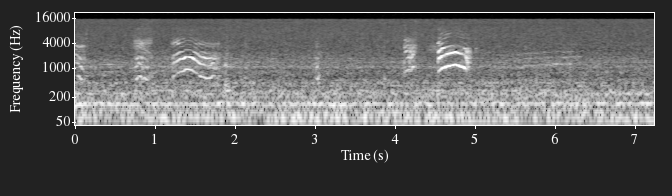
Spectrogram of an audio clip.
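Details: Domestic cat family, kittens together with their mother: two clear, drawn-out meows about three seconds apart, each rising and then falling in a smooth arch, with a constant low hum underneath.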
